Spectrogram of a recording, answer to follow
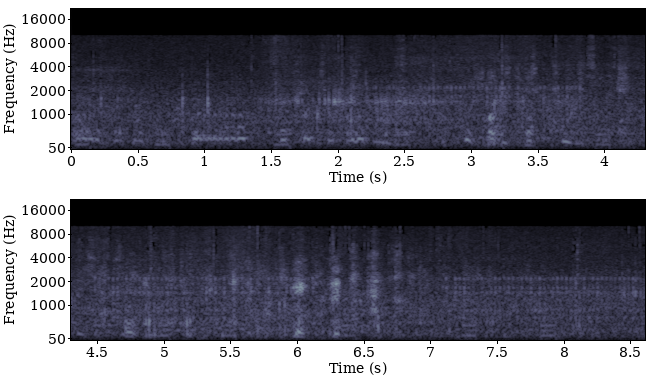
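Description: Shetland sheepdog puppies and adult dogs at play: scattered small yips and whimpers, with a few sharper short sounds close together about six seconds in.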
